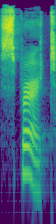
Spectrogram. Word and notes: spurt: American English

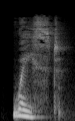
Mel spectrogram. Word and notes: waste: British English

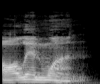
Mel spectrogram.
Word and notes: all in one: American English

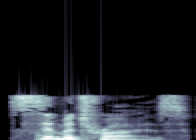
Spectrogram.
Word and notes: symmetrize: British English

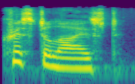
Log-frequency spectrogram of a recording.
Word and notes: crystallized: American English

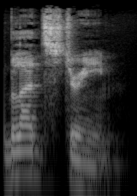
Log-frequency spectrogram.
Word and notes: bloodstream: American English

